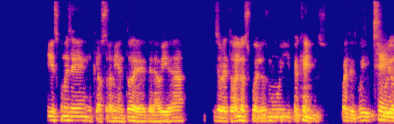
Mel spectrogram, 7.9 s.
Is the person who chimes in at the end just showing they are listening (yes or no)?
yes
